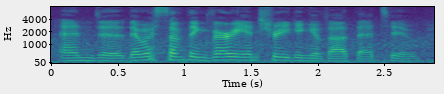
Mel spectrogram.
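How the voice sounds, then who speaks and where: A man's voice: a little high, fast talker, sharp tone, slight background noise, rough recording. A young man telling his personal testimony in a casual way, with many fillers and restarts. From Germany.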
